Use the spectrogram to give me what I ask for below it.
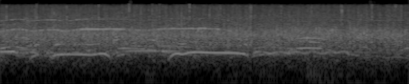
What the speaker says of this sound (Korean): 여러분, 멘델레예프 박사님께 큰 박수 부탁드립니다.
